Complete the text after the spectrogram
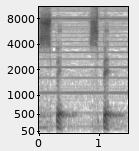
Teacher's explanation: feel how you have almost no puff against your hand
